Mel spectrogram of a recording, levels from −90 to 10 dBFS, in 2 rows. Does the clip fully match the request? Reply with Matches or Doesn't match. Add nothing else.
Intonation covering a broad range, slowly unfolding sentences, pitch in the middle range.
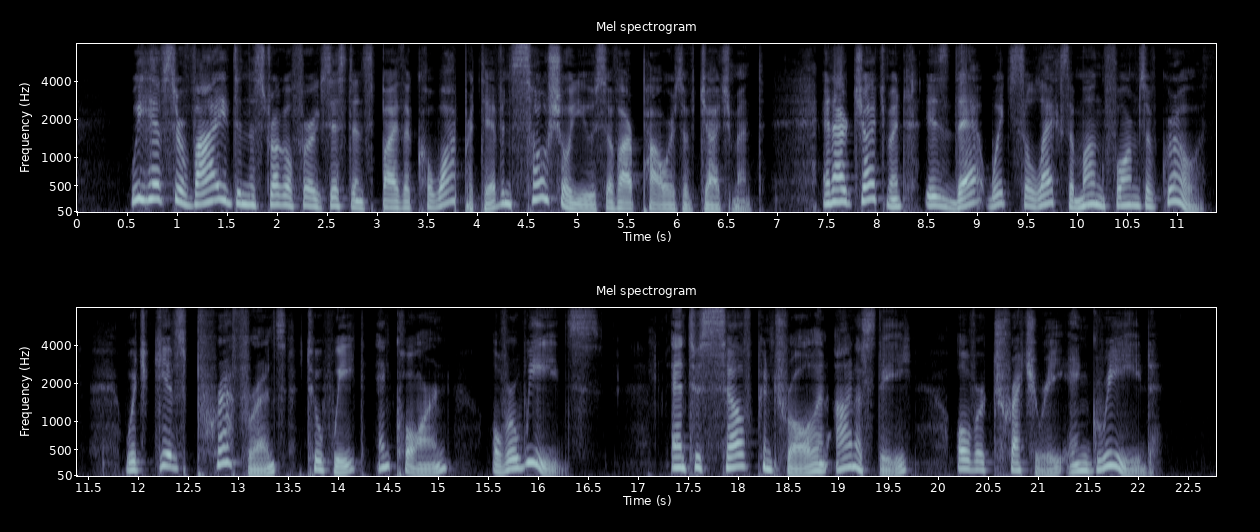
Matches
